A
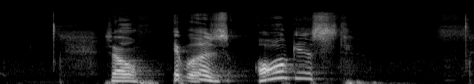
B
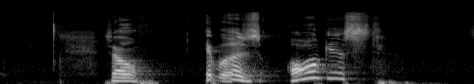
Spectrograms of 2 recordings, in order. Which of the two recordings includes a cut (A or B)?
A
